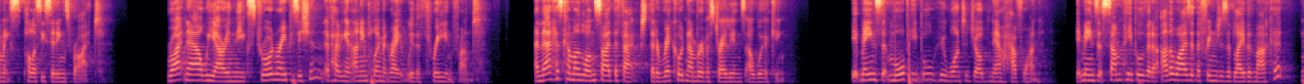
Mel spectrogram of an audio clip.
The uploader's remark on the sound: Delivered the annual Giblin Lecture in Hobart last week. A partnership between the University of Tasmania and the Tasmanian branch of the Economic Society of Australia.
